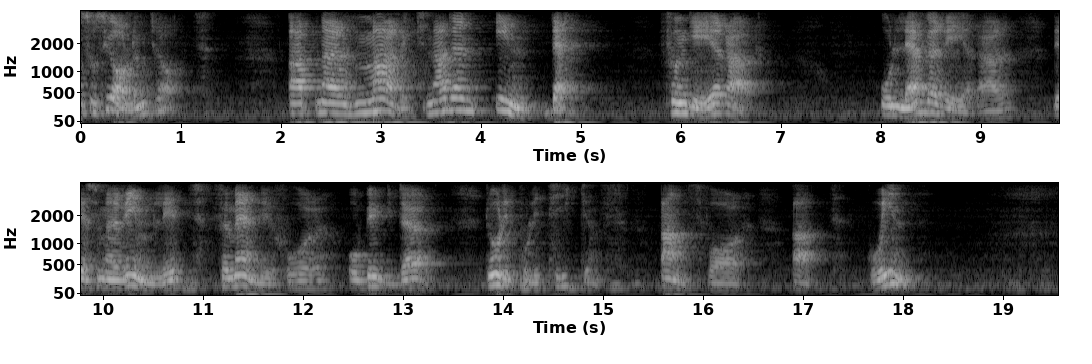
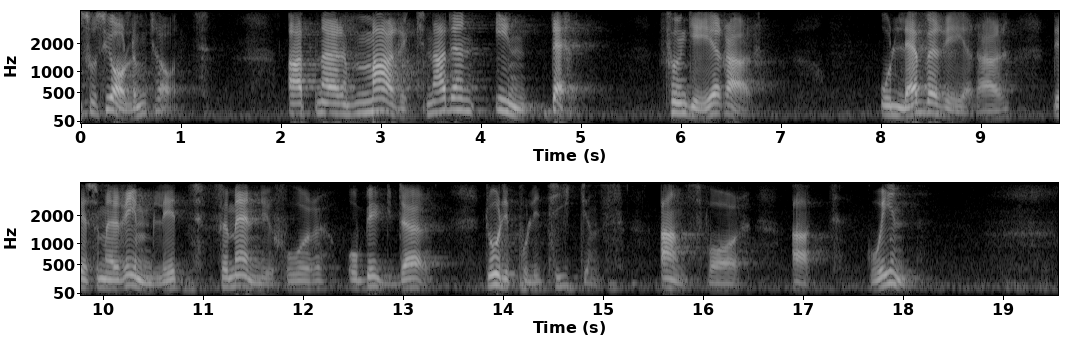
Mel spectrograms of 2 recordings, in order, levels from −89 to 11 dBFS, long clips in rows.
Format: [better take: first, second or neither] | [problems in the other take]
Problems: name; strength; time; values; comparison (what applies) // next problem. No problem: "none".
second | room echo; dies away in 0.3 s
